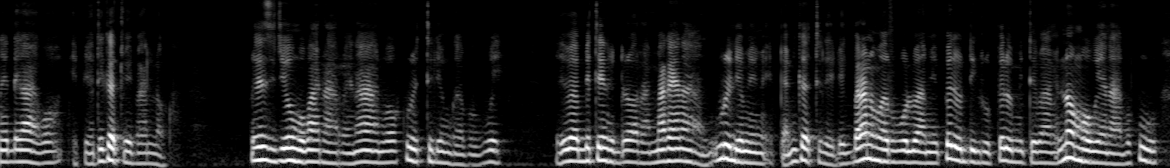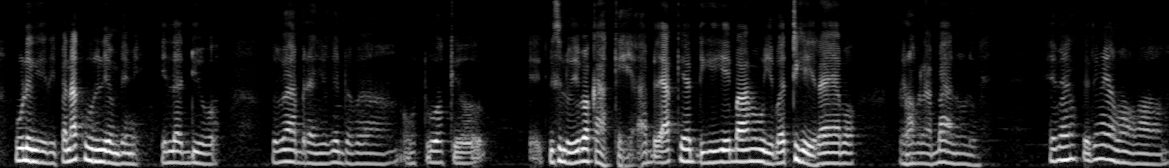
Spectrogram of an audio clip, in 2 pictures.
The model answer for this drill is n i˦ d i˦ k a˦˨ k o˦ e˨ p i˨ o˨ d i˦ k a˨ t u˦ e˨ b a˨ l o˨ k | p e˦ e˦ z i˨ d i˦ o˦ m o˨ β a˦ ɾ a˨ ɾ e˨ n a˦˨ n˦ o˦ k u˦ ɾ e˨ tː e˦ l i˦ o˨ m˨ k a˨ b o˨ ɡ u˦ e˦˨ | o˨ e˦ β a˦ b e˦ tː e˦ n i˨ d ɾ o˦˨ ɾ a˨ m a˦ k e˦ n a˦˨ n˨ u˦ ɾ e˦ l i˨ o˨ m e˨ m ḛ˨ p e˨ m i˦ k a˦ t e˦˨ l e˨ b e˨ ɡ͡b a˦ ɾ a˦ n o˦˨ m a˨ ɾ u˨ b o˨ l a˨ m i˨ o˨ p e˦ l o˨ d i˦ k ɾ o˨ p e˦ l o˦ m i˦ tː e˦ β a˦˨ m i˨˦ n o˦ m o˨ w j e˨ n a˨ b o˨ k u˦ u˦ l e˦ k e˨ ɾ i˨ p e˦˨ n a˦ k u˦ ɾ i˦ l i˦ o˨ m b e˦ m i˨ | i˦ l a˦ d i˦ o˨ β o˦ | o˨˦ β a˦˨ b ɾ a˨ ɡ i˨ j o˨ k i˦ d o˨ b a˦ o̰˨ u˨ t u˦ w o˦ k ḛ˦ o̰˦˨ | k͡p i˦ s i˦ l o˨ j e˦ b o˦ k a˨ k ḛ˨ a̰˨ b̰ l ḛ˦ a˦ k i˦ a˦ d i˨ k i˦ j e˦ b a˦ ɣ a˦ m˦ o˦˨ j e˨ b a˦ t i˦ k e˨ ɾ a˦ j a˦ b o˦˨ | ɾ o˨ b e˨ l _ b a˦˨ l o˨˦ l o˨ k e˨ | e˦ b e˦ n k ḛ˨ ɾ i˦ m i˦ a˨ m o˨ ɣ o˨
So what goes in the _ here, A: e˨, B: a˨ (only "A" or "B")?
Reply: B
